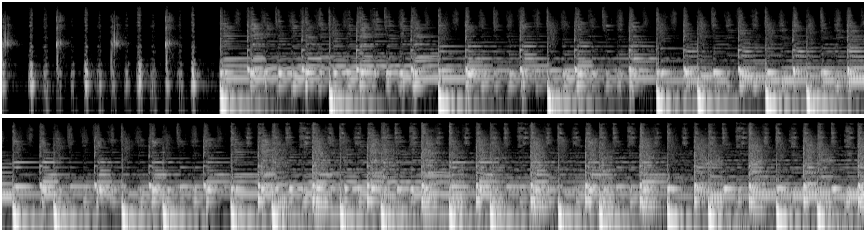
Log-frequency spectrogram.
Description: Happy Summer, happy music

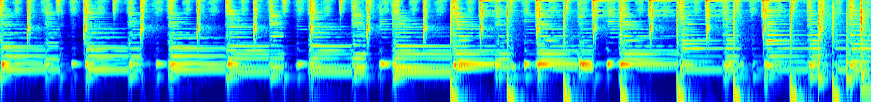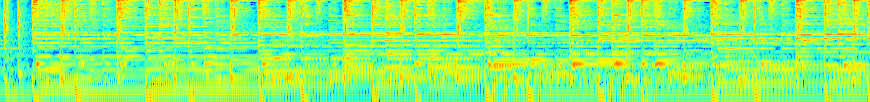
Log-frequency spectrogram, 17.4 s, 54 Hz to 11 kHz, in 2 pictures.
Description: upbeat ukulele guitar; happy music vol 6

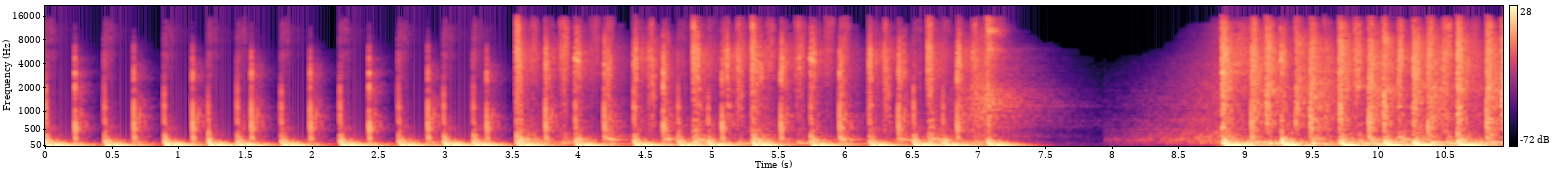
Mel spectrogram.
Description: Percussion Intro Fast Opener; drumming action

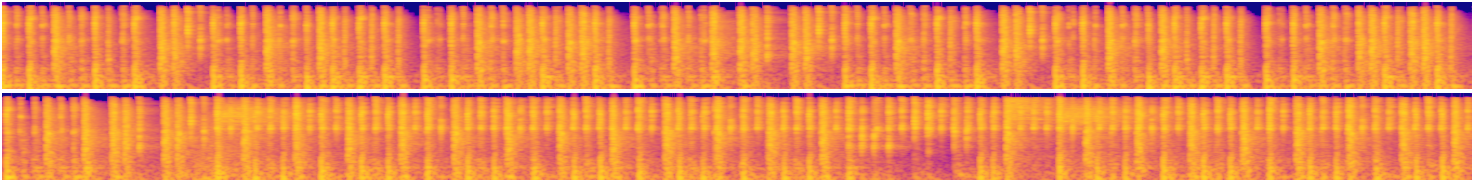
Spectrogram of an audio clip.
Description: Explainer Video, energetic percussion

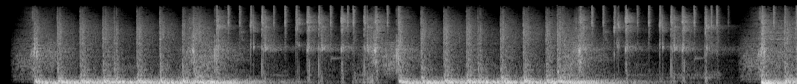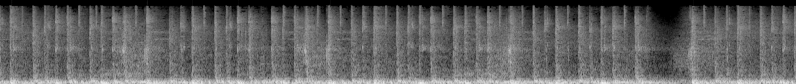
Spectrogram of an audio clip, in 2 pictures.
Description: Drums Energy

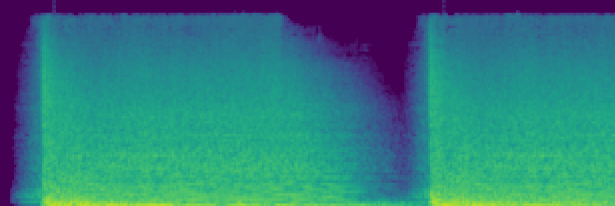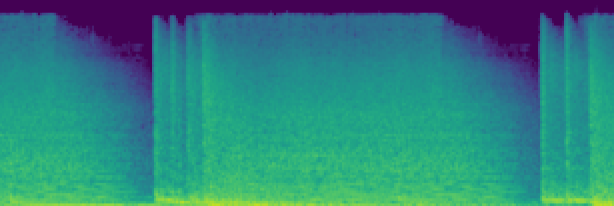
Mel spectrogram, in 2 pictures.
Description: Countdown Music

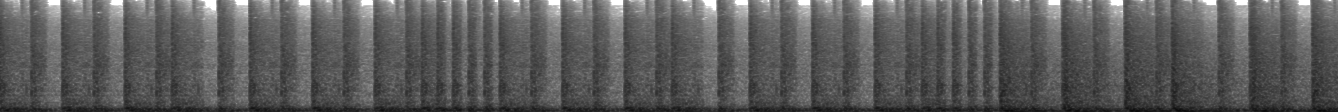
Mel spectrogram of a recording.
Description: Drums

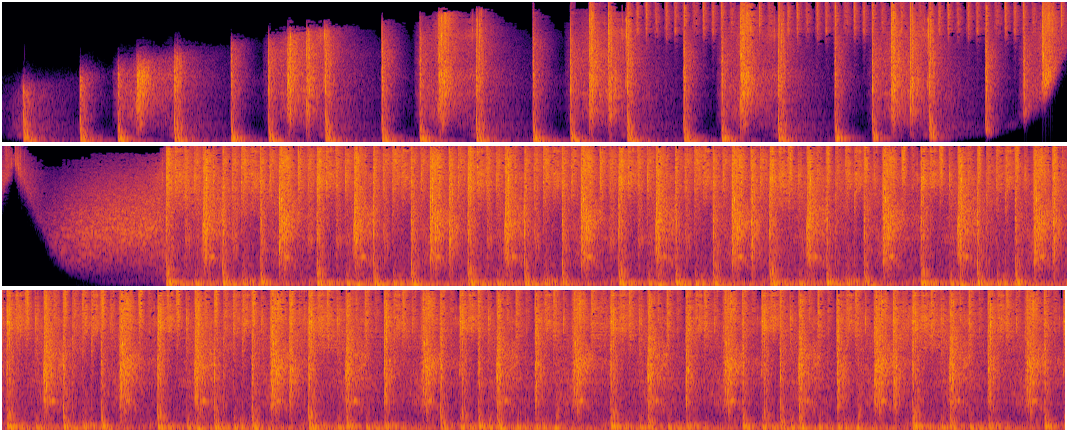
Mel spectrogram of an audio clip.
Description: Drum Clap Stomp

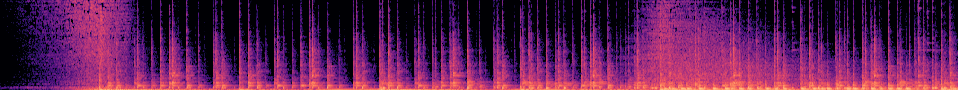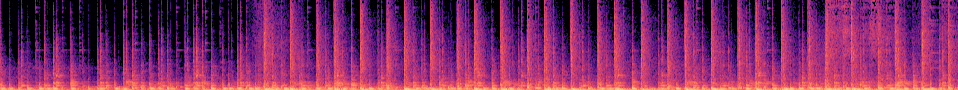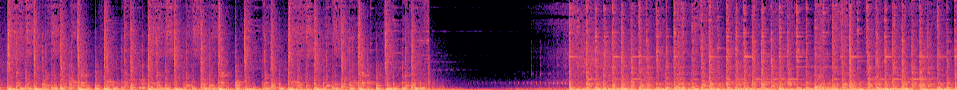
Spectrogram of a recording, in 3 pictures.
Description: Africa Tribal; epic drum

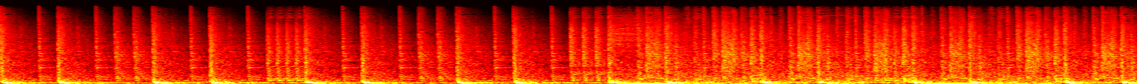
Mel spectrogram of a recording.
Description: Action Aggressive Trailer; sports

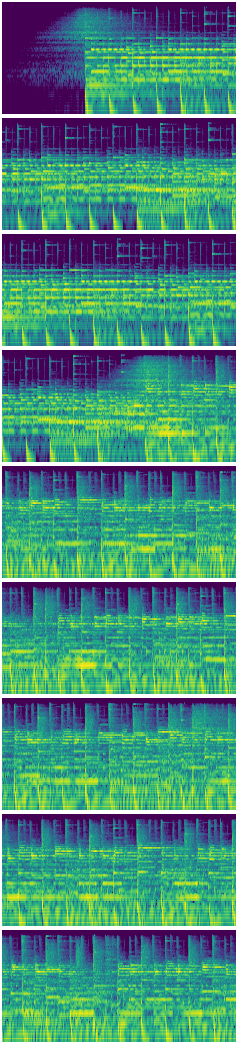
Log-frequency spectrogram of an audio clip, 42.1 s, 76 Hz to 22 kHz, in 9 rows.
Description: Upbeat Corporate Rock; corporate music vol 3

